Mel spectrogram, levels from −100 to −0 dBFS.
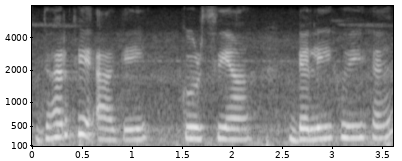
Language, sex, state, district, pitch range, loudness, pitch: Hindi, female, Haryana, Rohtak, 225-255 Hz, -17 LUFS, 240 Hz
